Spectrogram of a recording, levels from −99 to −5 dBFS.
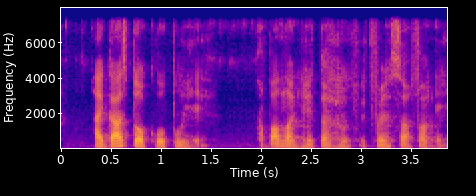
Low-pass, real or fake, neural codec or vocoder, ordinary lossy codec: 7.2 kHz; fake; autoencoder, 22.05 kHz, a latent of 192 numbers a frame, VITS, trained on one speaker; none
